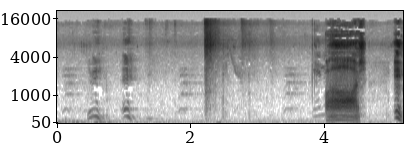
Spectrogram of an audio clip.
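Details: Gaddi dog named Jimmu, a hunting dog, giving two short rising-falling whines early on, followed by a loud broadband burst and a brief sharp yelp near the end, with a soft background hum.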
